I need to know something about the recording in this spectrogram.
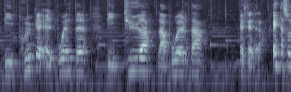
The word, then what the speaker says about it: Tür: La U con dos puntos sería una U poniendo la forma de la U a la hora de decir la letra y queriendo decir una I.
